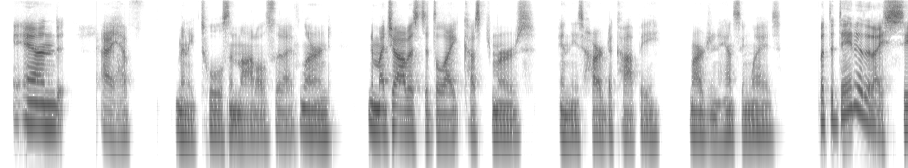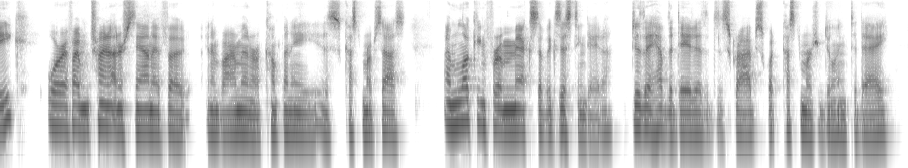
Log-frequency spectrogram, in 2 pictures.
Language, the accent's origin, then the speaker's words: English; New England, United States; moved away as an adult; also born or lived in Bay Area; I grew up in New England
